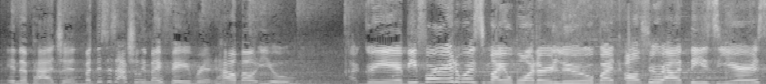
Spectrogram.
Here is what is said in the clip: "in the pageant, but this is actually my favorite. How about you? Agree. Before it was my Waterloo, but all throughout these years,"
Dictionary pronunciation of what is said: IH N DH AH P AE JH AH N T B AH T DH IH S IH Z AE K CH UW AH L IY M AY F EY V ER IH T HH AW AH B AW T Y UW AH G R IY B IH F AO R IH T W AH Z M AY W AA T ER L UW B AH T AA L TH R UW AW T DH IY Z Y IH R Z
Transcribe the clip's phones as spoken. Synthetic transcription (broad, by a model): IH N DH AH P AE JH AH N T B AH T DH IH S IH Z AE K CH UW AH L IY M AY F EY V ER IH T HH AW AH B AW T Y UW AH G R IY B IH F AO R IH T W AH Z M AY W AA T ER L UW B AH T AA L TH R UW AW T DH IY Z Y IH R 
